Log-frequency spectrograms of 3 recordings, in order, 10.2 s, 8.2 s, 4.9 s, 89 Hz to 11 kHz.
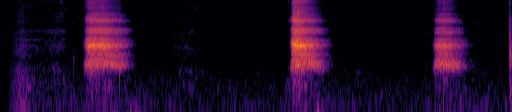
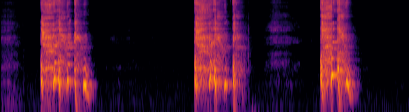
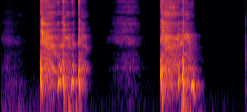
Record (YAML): exhalation_length: 10.2 s
exhalation_amplitude: 29647
exhalation_signal_mean_std_ratio: 0.31
three_cough_length: 8.2 s
three_cough_amplitude: 32768
three_cough_signal_mean_std_ratio: 0.42
cough_length: 4.9 s
cough_amplitude: 32768
cough_signal_mean_std_ratio: 0.45
survey_phase: alpha (2021-03-01 to 2021-08-12)
age: 18-44
gender: Female
wearing_mask: 'No'
symptom_none: true
smoker_status: Never smoked
respiratory_condition_asthma: false
respiratory_condition_other: false
recruitment_source: REACT
submission_delay: 1 day
covid_test_result: Negative
covid_test_method: RT-qPCR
